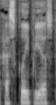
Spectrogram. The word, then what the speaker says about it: Asclepias: Is it Asclepias? – Yes. – Asclepias. – Asclepias. Okay, right. – So I was leaving out a syllable there, Asclepias.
